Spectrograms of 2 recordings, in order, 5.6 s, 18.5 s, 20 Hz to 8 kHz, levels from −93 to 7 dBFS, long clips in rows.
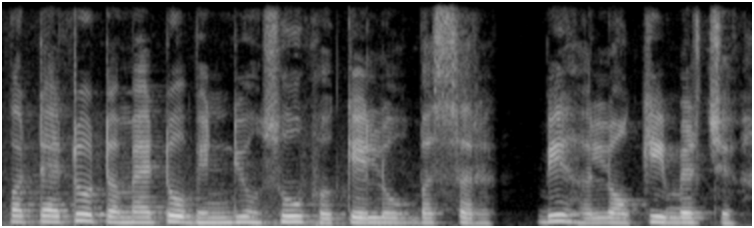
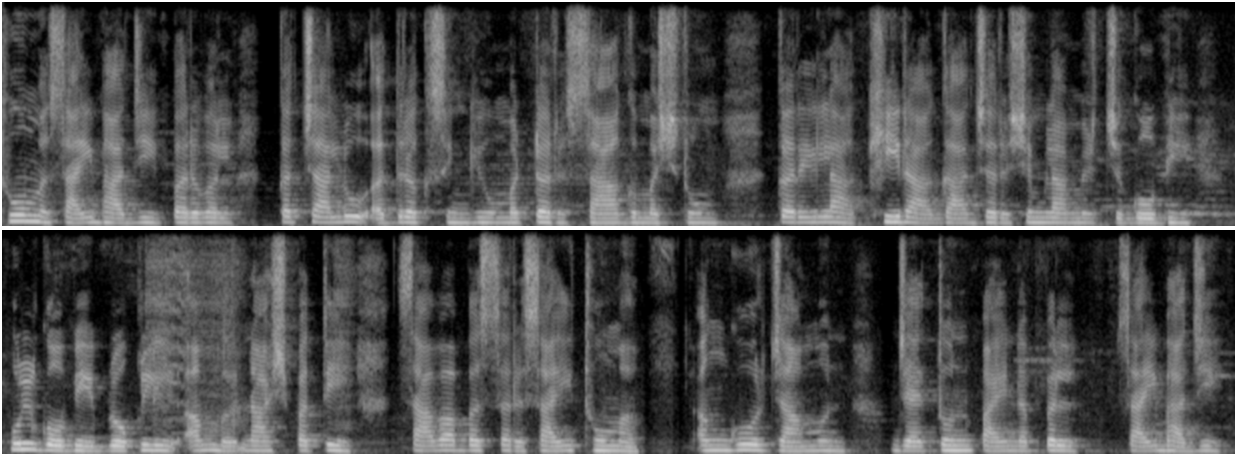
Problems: constant background noise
